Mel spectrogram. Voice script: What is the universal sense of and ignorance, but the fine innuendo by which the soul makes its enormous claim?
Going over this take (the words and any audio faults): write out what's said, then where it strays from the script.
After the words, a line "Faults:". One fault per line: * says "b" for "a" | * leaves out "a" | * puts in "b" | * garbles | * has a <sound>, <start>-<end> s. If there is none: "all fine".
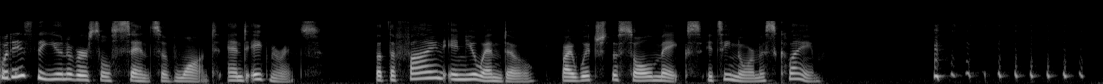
What is the universal sense of want and ignorance, but the fine innuendo by which the soul makes its enormous claim?
Faults:
* puts in "want"
* has a laugh, 9.3-10.9 s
